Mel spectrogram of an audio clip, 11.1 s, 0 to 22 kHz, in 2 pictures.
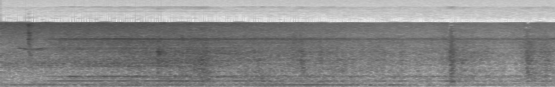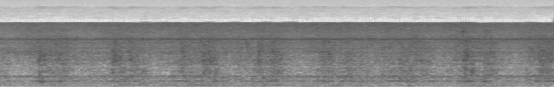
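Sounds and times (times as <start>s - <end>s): washing machine motor hum: 0.0s - 11.0s.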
